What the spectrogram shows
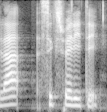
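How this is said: There is a pause after 'la' before 'sexualité'. The word means sexuality. "on fait une pause pour les distinguer"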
